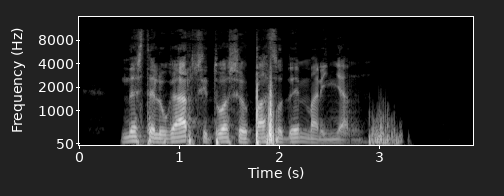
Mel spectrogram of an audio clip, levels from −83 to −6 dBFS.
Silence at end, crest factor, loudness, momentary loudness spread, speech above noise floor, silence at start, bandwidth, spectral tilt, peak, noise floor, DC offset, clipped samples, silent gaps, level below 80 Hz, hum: 0.7 s; 26 dB; -25 LUFS; 15 LU; 60 dB; 0.45 s; 11.5 kHz; -6.5 dB/octave; 0 dBFS; -85 dBFS; under 0.1%; under 0.1%; none; -40 dBFS; none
